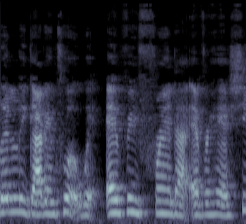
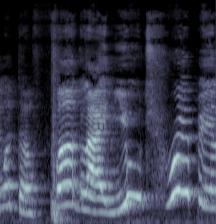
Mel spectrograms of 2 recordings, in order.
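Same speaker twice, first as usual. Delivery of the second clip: raised, louder, incredulous protest; indignant, with pitch pushed up; retold indignant outburst; 5 semitones higher, 6 dB louder, slower than usual. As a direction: act out snapping at someone who bit you. Retelling reaction to being bitten.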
